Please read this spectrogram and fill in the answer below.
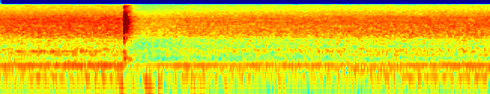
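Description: A steady mechanical hum in the background, with one sharp click a little over half a second in as a drive power cable connector is worked loose from the SSD.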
